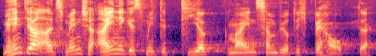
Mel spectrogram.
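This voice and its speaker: A middle-aged man with a Swabian accent softened by Swiss dialect preaches a sermon. His voice sits a little higher than most men's. He keeps turning to the congregation with questions and draws answers out of them. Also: big pitch swings, brisk. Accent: Swabian-tinged Swiss German. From Swabia, near Stuttgart. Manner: engaging, asks the congregation questions.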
